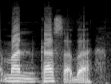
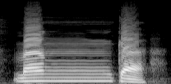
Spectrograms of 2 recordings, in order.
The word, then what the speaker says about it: من كسب: Kemudian man kasaba, tidak kita baca man kasaba, tapi disamarkan suara nunnya kepada huruf kaf. Mangka, angka, langsung kepada makhraj daripada huruf kaf itu sendiri. Bala angka, ya. Dan di sini kita hukumi dengan bacaan ikhfa.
